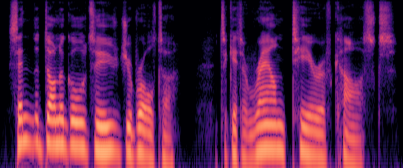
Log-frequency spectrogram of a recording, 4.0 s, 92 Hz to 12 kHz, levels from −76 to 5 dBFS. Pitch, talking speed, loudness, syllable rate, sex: 150 Hz, 180 wpm, -17 LUFS, 4.6 syllables/s, male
